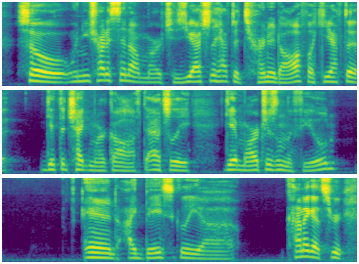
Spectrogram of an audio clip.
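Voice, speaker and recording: A fairly quick pace broken by long, frequent pauses, on a very clean recording with a silent background. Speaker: gaming youtuber. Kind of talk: gameplay voice-over commentary. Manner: fast; casual, filler-heavy.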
